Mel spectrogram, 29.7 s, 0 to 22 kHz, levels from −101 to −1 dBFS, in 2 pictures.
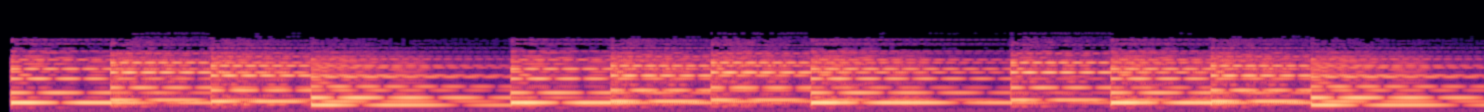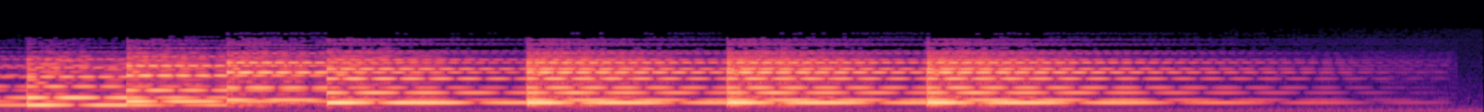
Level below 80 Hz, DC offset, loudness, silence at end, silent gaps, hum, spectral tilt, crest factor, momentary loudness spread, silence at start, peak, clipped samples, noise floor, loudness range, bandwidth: -58 dBFS; under 0.1%; -14 LUFS; 1.55 s; none; 50 Hz at -55 dBFS; -7 dB/octave; 14 dB; 10 LU; 0.1 s; 0 dBFS; under 0.1%; -53 dBFS; 2 LU; 5.4 kHz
